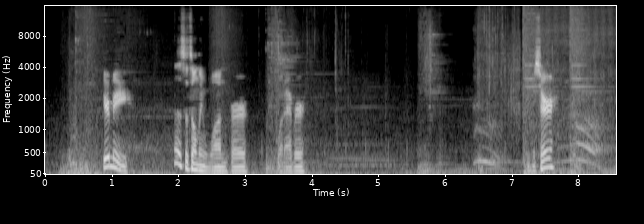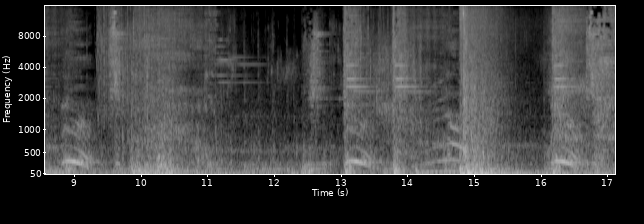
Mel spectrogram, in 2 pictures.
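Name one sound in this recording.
Magic spells zap and whoosh in quick bursts.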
